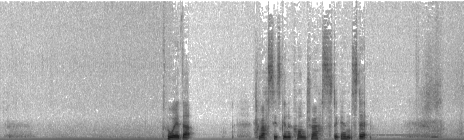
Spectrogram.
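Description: A paintbrush softly dabs and strokes on paper.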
